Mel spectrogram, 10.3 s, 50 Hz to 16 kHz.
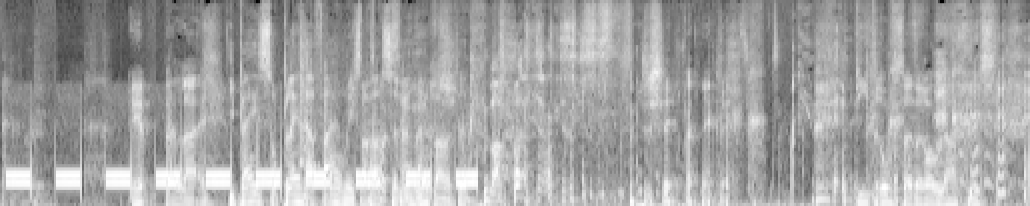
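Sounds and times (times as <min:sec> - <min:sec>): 
electronic telephone beeps with two-note tone: 0:00.1 - 0:04.8
speech: 0:01.3 - 0:10.3
laughter: 0:03.9 - 0:10.3.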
